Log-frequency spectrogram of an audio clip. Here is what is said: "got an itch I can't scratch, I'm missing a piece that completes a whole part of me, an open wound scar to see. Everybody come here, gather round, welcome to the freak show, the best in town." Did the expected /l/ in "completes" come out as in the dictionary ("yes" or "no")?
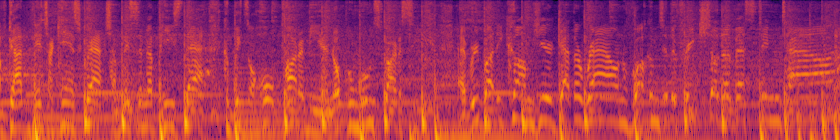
no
